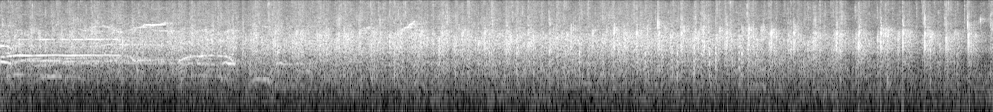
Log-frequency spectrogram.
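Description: A large graduation ceremony audience applauding steadily to welcome a speaker to the podium, with dense, even clapping that fills the hall throughout and a faint voice or music briefly at the start.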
